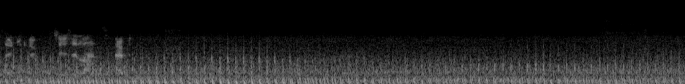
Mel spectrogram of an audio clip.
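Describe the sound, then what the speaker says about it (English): A Chinook twin-rotor helicopter approaches during an airborne parachute exercise, its heavy rapid rotor thudding loud and continuous throughout, with brief radio-like chatter early on. "Another Chinook coming in."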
